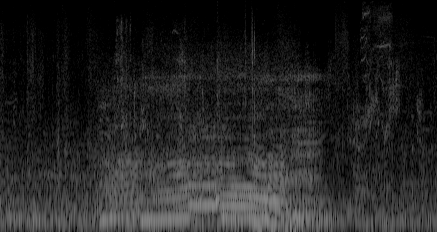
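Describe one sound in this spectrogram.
A large creature lets out a low, wavering groan.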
